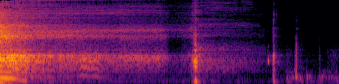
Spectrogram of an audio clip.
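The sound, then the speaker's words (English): A long, deep exhalation through the mouth: a breathy rush that slowly fades over about two seconds, followed by one short knock and a few faint clicks. “So taking a nice, long, deep breath in through the nose. And then breathe out through the mouth.”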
